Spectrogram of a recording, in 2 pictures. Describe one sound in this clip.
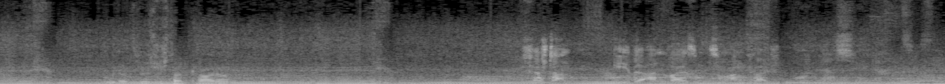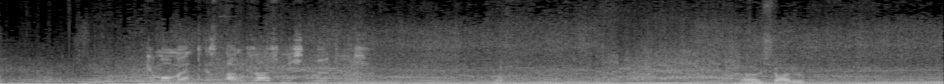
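Tyres squeal through fast corners.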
